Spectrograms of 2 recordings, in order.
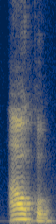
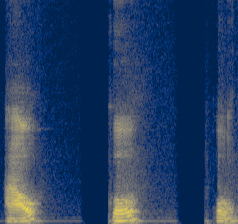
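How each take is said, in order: First: Álcool said whole, as "awkol" in everyday speech; natural pronunciation. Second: Al, co, o spaced apart, each syllable separate. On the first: Teacher to students, showing everyday pronunciation of álcool. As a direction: say álcool as people really say it. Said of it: "A gente pronuncia". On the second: Teacher to students, splitting álcool into syllables. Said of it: "Dá uma olhada". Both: Shown as a demonstration.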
